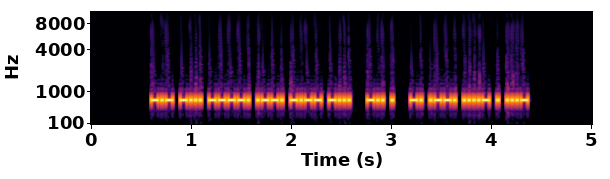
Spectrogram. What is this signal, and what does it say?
Morse code, heard as a keyed tone, about 52 wpm, 700 Hz. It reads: KB9PYB DE NP4EV
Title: USA Callsign DE Callsign 50wpm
